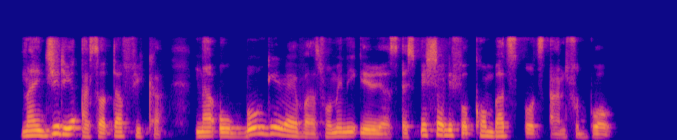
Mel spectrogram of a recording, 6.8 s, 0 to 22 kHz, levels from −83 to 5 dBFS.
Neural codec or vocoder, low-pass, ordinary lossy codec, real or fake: codec, 16 kHz, 2 kbps, X-Codec, HuBERT features, trained on balanced general audio; 7.2 kHz; none; fake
